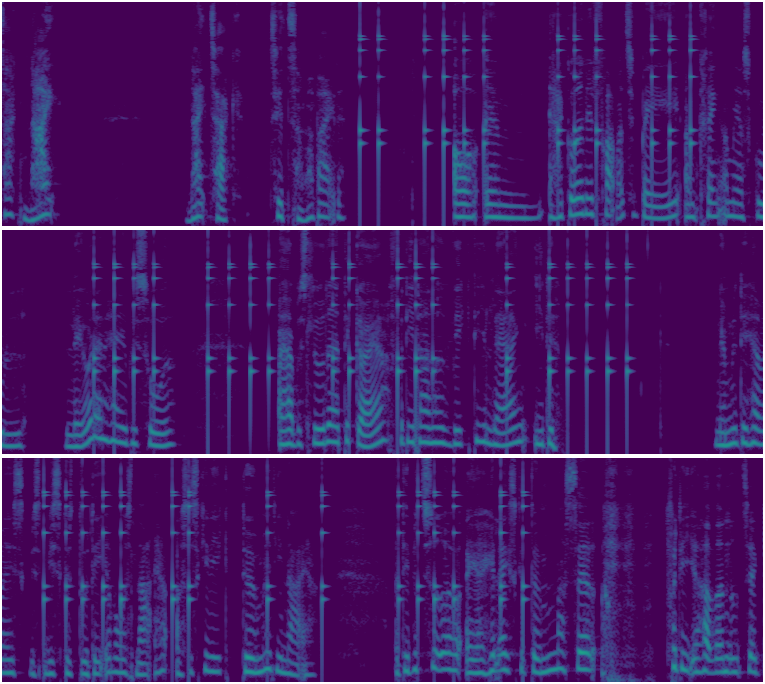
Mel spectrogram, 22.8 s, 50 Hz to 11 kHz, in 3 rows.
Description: Tap code, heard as taps on glass, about 5 knocks a second, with speech in Danish. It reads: IN THE WAR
